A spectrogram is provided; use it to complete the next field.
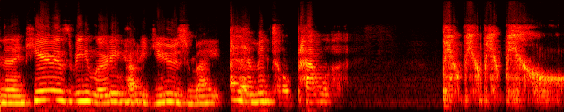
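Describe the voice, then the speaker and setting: This woman's voice sits high in pitch, with ordinary pitch variation. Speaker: gaming streamer. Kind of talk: gameplay commentary. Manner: casual, chatty.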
